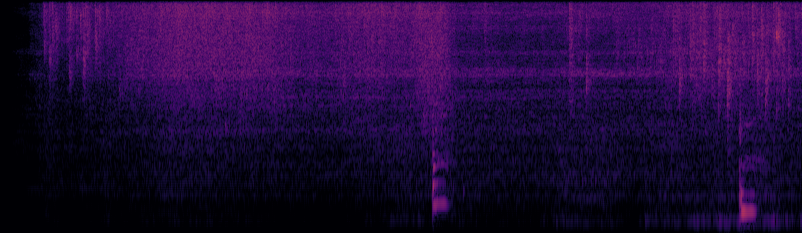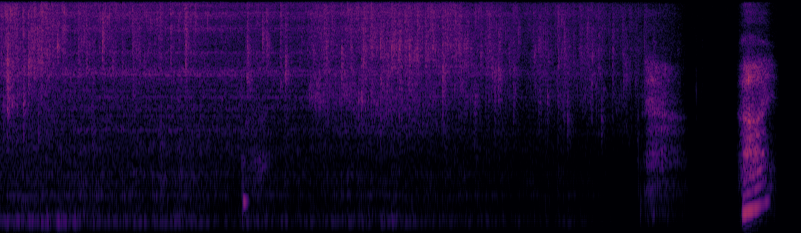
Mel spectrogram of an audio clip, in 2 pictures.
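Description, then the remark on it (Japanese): Shower water runs steadily for nearly twenty seconds, a hissing spray rinsing a person's face clean, with a few brief knocks and sighs breaking through, then it cuts off before a short final breathy sound. “そのまま目をつむって顔を上げていて。シャワーで綺麗にしてあげる。”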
